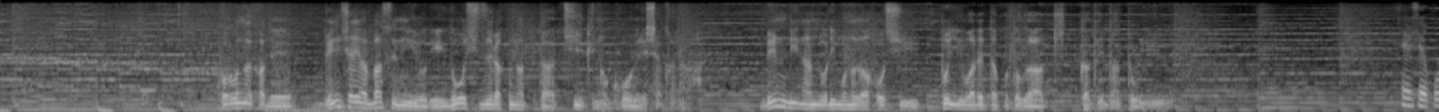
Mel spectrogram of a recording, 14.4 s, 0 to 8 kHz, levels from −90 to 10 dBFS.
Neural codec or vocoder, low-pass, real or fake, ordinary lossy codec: codec, 16 kHz, 6 kbps, DAC; 7.2 kHz; fake; none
